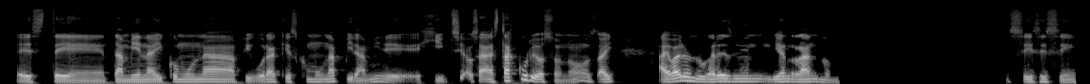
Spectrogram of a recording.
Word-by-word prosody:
este, 95 Hz, -2 st, -1 dB
también 105 Hz, +1 st, +2 dB
hay 105 Hz, -1 st, +2 dB
como 120 Hz, -2 st, -1 dB
una 115 Hz, -1 st, +1 dB
figura 105 Hz, +3 st, 0 dB
que 110 Hz, -, -6 dB
es 110 Hz, -, -6 dB
como 120 Hz, -2 st, -6 dB
una 135 Hz, +4 st, 0 dB
pirámide 105 Hz, +1 st, -4 dB
egipcia. -, -, -8 dB
O -, -, -1 dB
sea, 110 Hz, -, +3 dB
está 165 Hz, +9 st, +4 dB
curioso, 120 Hz, -, +1 dB
¿no? 100 Hz, -, -7 dB
O 160 Hz, -, -5 dB
sea, 115 Hz, -2 st, 0 dB
hay 120 Hz, -, -2 dB, 0.4 s
hay -, -, +4 dB
varios 165 Hz, +4 st, +6 dB
lugares 130 Hz, +2 st, +4 dB
bien 135 Hz, -2 st, -2 dB
bien 130 Hz, +3 st, +2 dB
random. 115 Hz, -4 st, +1 dB, 1.7 s
Sí, 115 Hz, -3 st, -4 dB
sí, 120 Hz, +1 st, -4 dB
sí. 110 Hz, -2 st, -6 dB
115 Hz, 160 wpm, -25 LUFS, 105-125 Hz, 1.7 s, varios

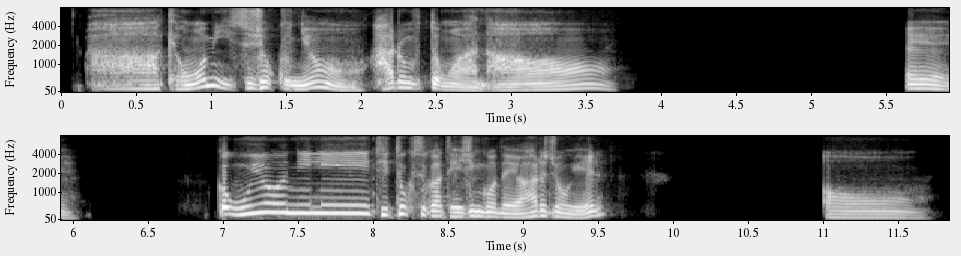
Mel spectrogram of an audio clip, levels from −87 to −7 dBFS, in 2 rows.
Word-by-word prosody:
아 140 Hz, 0 st, -1 dB
경험이 155 Hz, -, +1 dB
있으셨군요, 165 Hz, -, 0 dB
하루 175 Hz, -2 st, +1 dB
동안. 105 Hz, -5 st, +1 dB
아. 115 Hz, +8 st, 0 dB, 2.0 s
예. 140 Hz, -10 st, 0 dB, 0.9 s
그러니까 230 Hz, -1 st, +3 dB
우연히 275 Hz, -2 st, +2 dB
디톡스가 215 Hz, -4 st, 0 dB
되신 160 Hz, +1 st, 0 dB
거네요, 135 Hz, -5 st, +1 dB
하루 165 Hz, +5 st, +1 dB
종일. 130 Hz, -8 st, 0 dB, 1.4 s
어. 115 Hz, -4 st, -6 dB
150 Hz, 180 characters per minute, -15 LUFS, 115-195 Hz, 2.0 s, 그러니까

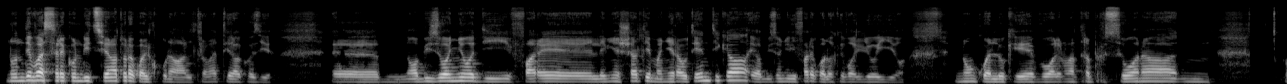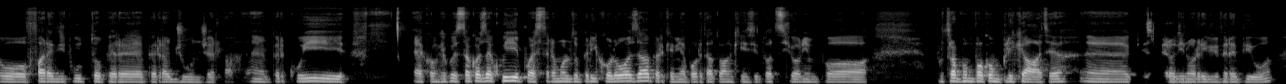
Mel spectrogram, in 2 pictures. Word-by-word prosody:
non 165 Hz, 0 st, 0 dB
devo 190 Hz, +2 st, +8 dB
essere 175 Hz, -2 st, +8 dB
condizionato 165 Hz, 0 st, +4 dB
da 165 Hz, -, +6 dB
qualcun 130 Hz, -2 st, -1 dB
altro, 110 Hz, -1 st, -5 dB
mettila 125 Hz, 0 st, -5 dB
così. 110 Hz, -2 st, -11 dB, 0.6 s
Ehm, 115 Hz, -1 st, -4 dB
ho 130 Hz, +1 st, 0 dB
bisogno 160 Hz, +3 st, +4 dB
di 135 Hz, -3 st, -5 dB
fare 135 Hz, -1 st, 0 dB
le 130 Hz, +1 st, -2 dB
mie 140 Hz, +2 st, -5 dB
scelte 155 Hz, +3 st, 0 dB
in -, -, -7 dB
maniera 130 Hz, +2 st, -1 dB
autentica 180 Hz, +5 st, +3 dB
e -, -, -4 dB
ho 120 Hz, -, -1 dB
bisogno 135 Hz, +2 st, -9 dB
di 135 Hz, -, -3 dB
fare 150 Hz, +2 st, -2 dB
quello 120 Hz, -, -2 dB
che 120 Hz, -, -14 dB
voglio 120 Hz, -1 st, -6 dB
io. 110 Hz, -2 st, -11 dB, 0.5 s
Non 135 Hz, +2 st, -6 dB
quello 130 Hz, -1 st, +1 dB
che 125 Hz, 0 st, -1 dB
vuole 120 Hz, +1 st, -2 dB
un'altra 125 Hz, -1 st, -6 dB
persona, 140 Hz, 0 st, +1 dB
mhmm, 130 Hz, -1 st, -16 dB, 0.8 s
o 125 Hz, -2 st, 0 dB
fare 130 Hz, +2 st, +2 dB
di 125 Hz, -1 st, -7 dB
tutto 135 Hz, 0 st, -3 dB
per 120 Hz, -1 st, -1 dB
per 120 Hz, +1 st, -5 dB
raggiungerla, 115 Hz, -2 st, -7 dB
ehm, 125 Hz, -3 st, -8 dB
per 130 Hz, +2 st, -9 dB
cui 140 Hz, -3 st, 0 dB, 0.7 s
ecco, 125 Hz, 0 st, -3 dB
anche 130 Hz, +1 st, -5 dB
questa 145 Hz, 0 st, +3 dB
cosa 155 Hz, +1 st, +5 dB
qui 170 Hz, 0 st, +6 dB
può 145 Hz, -5 st, +1 dB
essere 135 Hz, +1 st, -2 dB
molto 135 Hz, -1 st, -2 dB
pericolosa, 145 Hz, +4 st, +4 dB
perché 145 Hz, -, -4 dB
mi 125 Hz, -, -5 dB
ha -, -, -2 dB
portato 125 Hz, 0 st, -2 dB
anche 125 Hz, 0 st, -8 dB
in 115 Hz, -, -7 dB
situazioni 125 Hz, +1 st, -3 dB
un 120 Hz, -2 st, -9 dB
po' 115 Hz, -1 st, -3 dB, 0.6 s
purtroppo 150 Hz, +3 st, +2 dB
un 145 Hz, -, +1 dB
po' 145 Hz, +1 st, +5 dB
complicate, 130 Hz, -3 st, +1 dB, 0.2 s
uhm, 125 Hz, -3 st, -4 dB
che -, -, -22 dB
spero 130 Hz, -, -4 dB
di 125 Hz, -, -5 dB
non 125 Hz, 0 st, -3 dB
rivivere 125 Hz, 0 st, -4 dB
più, 120 Hz, +3 st, -5 dB
130 Hz, 175 wpm, -24 LUFS, 120-140 Hz, 0.8 s, devo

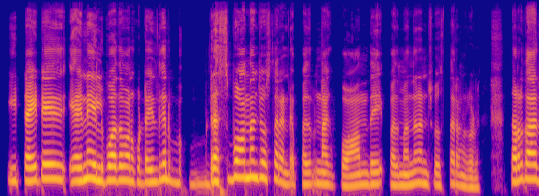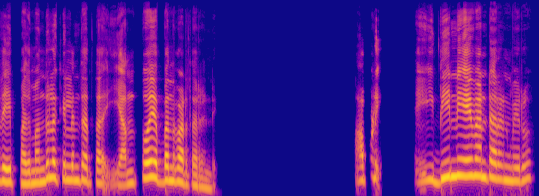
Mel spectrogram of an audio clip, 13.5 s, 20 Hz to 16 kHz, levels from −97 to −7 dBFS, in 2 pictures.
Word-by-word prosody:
ఈ -, -, -4 dB
టైట్ 220 Hz, +3 st, +4 dB
అయి 255 Hz, -, +5 dB, 0.3 s
అయినా 235 Hz, +4 st, +3 dB
ఎళ్ళిపోదాం 235 Hz, 0 st, +2 dB
అనుకుంటాం. 205 Hz, -2 st, -3 dB
ఎందుకంటే 235 Hz, +1 st, -1 dB
బ్ -, -, -11 dB, 0.4 s
డ్రెస్ 215 Hz, +3 st, +3 dB
బాగుందని 275 Hz, 0 st, +3 dB
చూస్తారండి. 240 Hz, -8 st, -3 dB
పది 175 Hz, 0 st, -3 dB, 0.2 s
నాకు 175 Hz, -3 st, -4 dB
బాగుంది 170 Hz, +4 st, -2 dB, 0.2 s
10 160 Hz, -1 st, -3 dB
మంది 165 Hz, +3 st, -2 dB
నన్ను 185 Hz, -4 st, -5 dB
చూస్తారనుకోండి. 150 Hz, -6 st, -7 dB, 0.4 s
తర్వాత 230 Hz, +4 st, +1 dB
అది 215 Hz, -2 st, +2 dB, 0.2 s
10 180 Hz, 0 st, 0 dB
మందిలోకెళ్ళిన 235 Hz, +1 st, -1 dB
తర్వాత 195 Hz, -2 st, -4 dB, 0.3 s
ఎంతో 190 Hz, +8 st, -2 dB
ఇబ్బంది 225 Hz, +1 st, 0 dB
పడతారండి. 155 Hz, -, -4 dB, 1.8 s
అప్పుడు -, -, -6 dB, 0.6 s
ఈ -, -, -3 dB
దీన్ని 285 Hz, +3 st, +5 dB
ఏమంటారండి 275 Hz, -6 st, +2 dB
మీరు? 225 Hz, +3 st, -4 dB
220 Hz, 140 wpm, -22 LUFS, 180-250 Hz, 1.8 s, అయి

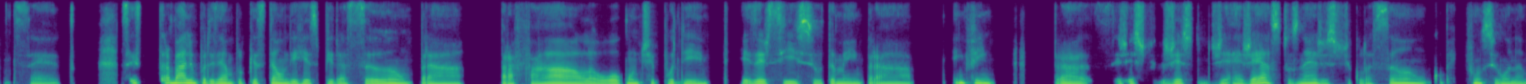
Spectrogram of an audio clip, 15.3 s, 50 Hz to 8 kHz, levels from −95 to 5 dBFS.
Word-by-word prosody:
Certo. 135 Hz, -6 st, -8 dB, 0.5 s
Vocês 205 Hz, -, -1 dB, 0.2 s
trabalham, 220 Hz, 0 st, +6 dB
por 190 Hz, +1 st, 0 dB
exemplo, 170 Hz, 0 st, +2 dB
questão 180 Hz, 0 st, +2 dB
de 165 Hz, -, +1 dB
respiração 160 Hz, +1 st, +1 dB
pra 145 Hz, -2 st, -1 dB, 0.4 s
pra 155 Hz, -3 st, +1 dB
fala 165 Hz, +2 st, +3 dB
ou 150 Hz, +2 st, +1 dB
algum 165 Hz, +2 st, +2 dB
tipo 165 Hz, +1 st, -3 dB
de 150 Hz, -2 st, -1 dB, 0.3 s
exercício 160 Hz, -2 st, +2 dB
também 155 Hz, -1 st, 0 dB
pra 140 Hz, -2 st, -2 dB, 0.4 s
enfim, 210 Hz, -4 st, +3 dB, 0.6 s
pra 165 Hz, -3 st, 0 dB
se 175 Hz, -, -15 dB
gest 165 Hz, +1 st, -2 dB
gest 165 Hz, -1 st, -1 dB, 0.2 s
gest 160 Hz, -1 st, -5 dB
eh, 155 Hz, 0 st, -1 dB
gestos, 180 Hz, -, +2 dB
né, 175 Hz, +3 st, +2 dB
gesticulação. 170 Hz, +4 st, -1 dB
Como 195 Hz, -, -11 dB
é -, -, -23 dB
que -, -, -26 dB
funciona? 145 Hz, -7 st, -1 dB
160 Hz, 125 wpm, -23 LUFS, 150-175 Hz, 0.6 s, trabalham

